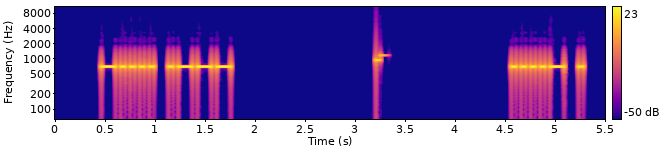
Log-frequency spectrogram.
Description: Morse code, heard as a keyed tone, about 25 wpm, 700 Hz. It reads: 6J 4E
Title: Two Challenging Letter-Number Combinations 25wpm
